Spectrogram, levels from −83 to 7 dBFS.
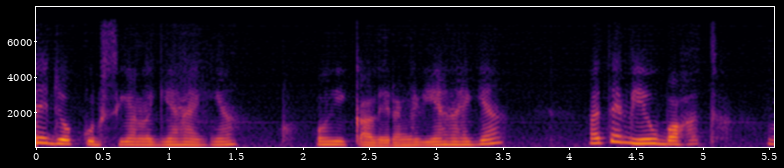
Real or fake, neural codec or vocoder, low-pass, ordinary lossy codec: fake; codec, 16 kHz, about 1 kbps, DyCAST, with the encoder's durations; 7.2 kHz; none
